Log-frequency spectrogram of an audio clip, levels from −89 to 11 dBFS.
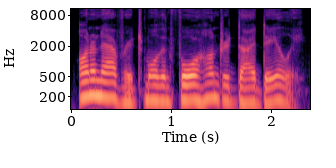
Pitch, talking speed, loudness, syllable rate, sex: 165 Hz, 225 wpm, -16 LUFS, 6.3 syllables/s, female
